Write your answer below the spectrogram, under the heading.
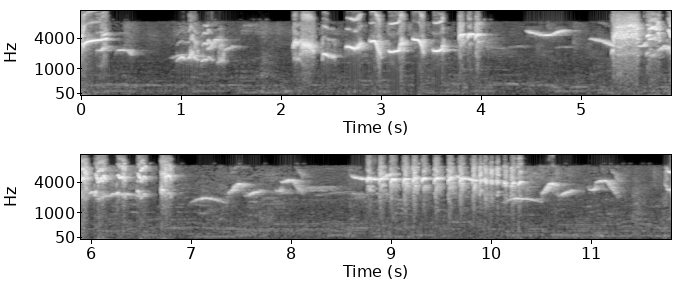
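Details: Long varied song of an oriental magpie-robin (kacer) used as therapy for stuttering birds: jumbled twittering whistles, several loud bursts of rapid rasping notes, and high trilled runs between gentler slurred phrases.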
